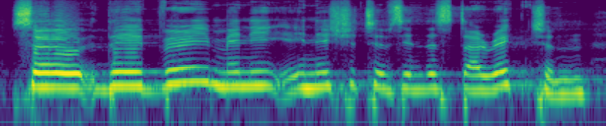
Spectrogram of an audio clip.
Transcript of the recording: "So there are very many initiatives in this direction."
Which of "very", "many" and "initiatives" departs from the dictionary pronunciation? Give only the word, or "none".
none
